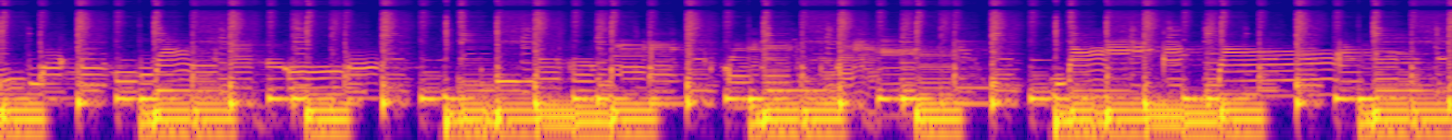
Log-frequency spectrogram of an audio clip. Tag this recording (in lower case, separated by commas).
music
